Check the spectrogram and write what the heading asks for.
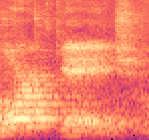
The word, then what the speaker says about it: mortgage: It's all, and the pronunciation is almost a bit as if the T is not there. Some people look at it and say, oh, mortgage. No, mortgage, as if there was no T, mortgage.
